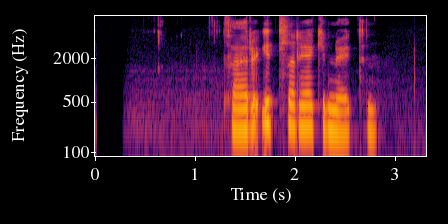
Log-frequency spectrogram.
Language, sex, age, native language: Icelandic, other, 20-29, Icelandic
